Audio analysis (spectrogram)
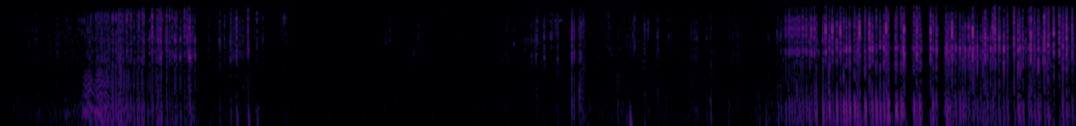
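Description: A black leather belt with punched holes, a flat solid strap, is bent and rubbed with both hands, giving a dry, bright creaking. A short rough burst of rubbing comes early, followed by quieter scattered scratches and creaks, then a louder, sustained stretch of harsh creaking rubbing to the end.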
